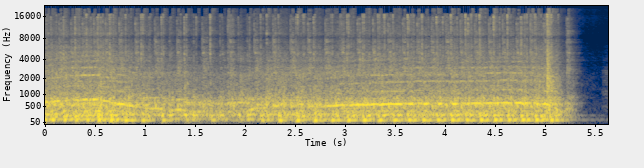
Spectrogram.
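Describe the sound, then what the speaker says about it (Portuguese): A sewing machine stitches a reinforcement seam on a fabric pencil case, a close, continuous whirring hum with a rapid needle chatter that runs for about five seconds before cutting off. "Agora eu tenho que fazer uma costurinha de reforço aqui, para que não desmanche."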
